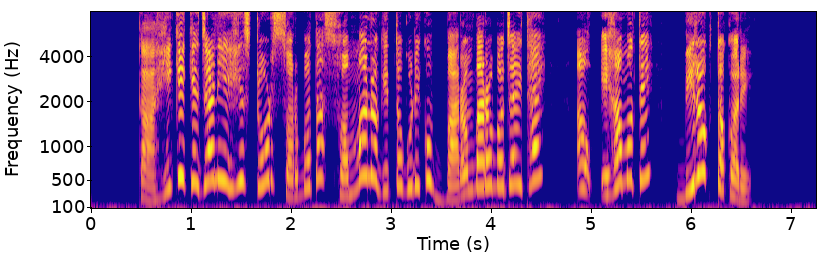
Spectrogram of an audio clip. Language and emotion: Odia, angry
